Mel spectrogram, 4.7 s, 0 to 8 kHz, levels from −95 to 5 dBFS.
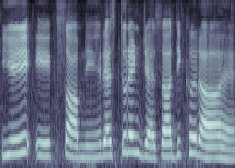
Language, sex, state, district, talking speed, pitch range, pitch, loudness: Hindi, male, Punjab, Pathankot, 100 wpm, 205-255 Hz, 230 Hz, -16 LUFS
